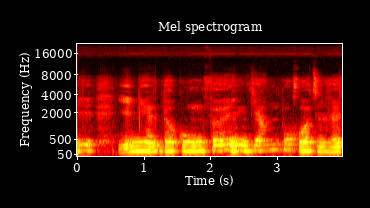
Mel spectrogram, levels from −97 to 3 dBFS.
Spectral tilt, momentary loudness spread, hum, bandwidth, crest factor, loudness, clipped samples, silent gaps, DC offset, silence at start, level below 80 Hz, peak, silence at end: -8 dB/octave; 11 LU; none; 8.2 kHz; 14 dB; -26 LUFS; under 0.1%; none; under 0.1%; 0 s; -52 dBFS; -10 dBFS; 0 s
